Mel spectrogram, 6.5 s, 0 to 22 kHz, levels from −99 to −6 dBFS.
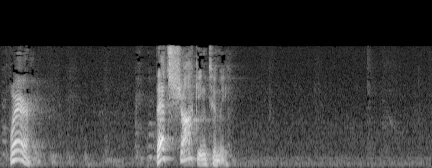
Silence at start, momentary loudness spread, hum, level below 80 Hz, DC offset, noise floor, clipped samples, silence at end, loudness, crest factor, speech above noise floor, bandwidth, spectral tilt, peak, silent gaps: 0.15 s; 18 LU; 60 Hz at -50 dBFS; -62 dBFS; under 0.1%; -55 dBFS; under 0.1%; 3 s; -21 LUFS; 24 dB; 35 dB; 7.4 kHz; -3 dB/octave; -4 dBFS; none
